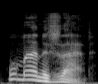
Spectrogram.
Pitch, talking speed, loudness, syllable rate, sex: 150 Hz, 245 wpm, -17 LUFS, 5.1 syllables/s, male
